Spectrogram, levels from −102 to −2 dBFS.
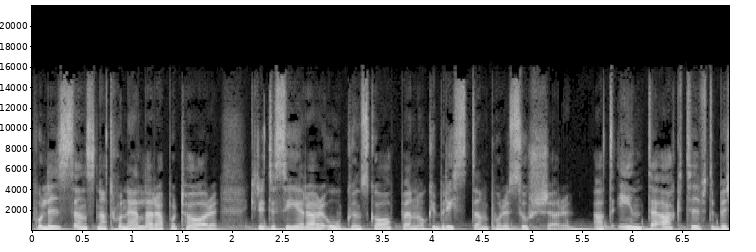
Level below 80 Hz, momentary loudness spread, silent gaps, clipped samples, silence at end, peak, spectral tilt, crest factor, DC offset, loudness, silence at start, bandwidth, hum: -30 dBFS; 6 LU; none; under 0.1%; 0 s; -8 dBFS; -5 dB/octave; 14 dB; under 0.1%; -22 LUFS; 0 s; 16 kHz; none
